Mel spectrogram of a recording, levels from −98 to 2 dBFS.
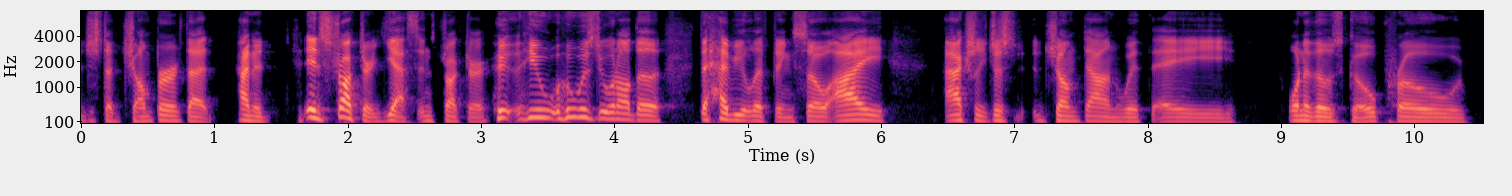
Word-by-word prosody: just 115 0 -7
a - - -2
jumper 120 +3 -2
that 110 -5 0 0.2
kinda 125 -6 +4 0.3
Instructor, 205 +1 +6
yes, 115 +6 0
instructor, 110 -2 -5
h 195 -1 +3
who 205 -3 +1
who 215 +4 +1
was 215 -4 +1
doing 170 -2 0
all 155 - +3
the 130 -4 +1 0.3
the - - +4
heavy 145 -6 +3
lifting, 115 -4 -4
so 115 0 -1
I 135 -1 +4 0.4
actually 135 -2 +2
just 125 -2 -4
jumped 120 -1 -1
down 115 -4 -2
with 105 0 -7
a 100 -2 -5 0.4
one 130 0 0
of 125 - +1
those 110 -3 +1
GoPro 105 -3 -3
120 Hz, 170 wpm, -26 LUFS, 110-140 Hz, 0.4 s, Instructor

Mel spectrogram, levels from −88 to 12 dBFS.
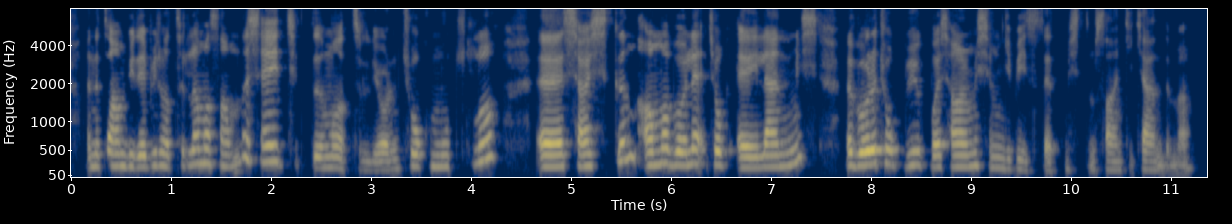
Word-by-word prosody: hani, 205 +3 -7
tam 215 -2 0
bire 200 -1 -1
bir 230 +1 -7
hatırlamasam 235 - -4
da 355 - -1
şey 290 -3 +1
çıktığımı 190 0 -6
hatırlıyorum. 150 -3 -5
Çok 210 +4 -4
mutlu, 245 - -4 0.4
eee, 205 0 +9
şaşkın 220 - 0
ama 240 +3 +2
böyle 235 +2 +2
çok 235 0 +2
eğlenmiş 205 - 0 0.3
ve 230 -1 +2
böyle 240 +2 +10
çok 250 -1 -3
büyük 235 +1 -6
başarmışım 200 0 -2
gibi 170 -1 -12
hissetmiştim 155 0 -12
sanki 150 -1 -9
kendimi. 160 +2 -8
210 Hz, 135 wpm, -23 LUFS, 190-245 Hz, 0.4 s, böyle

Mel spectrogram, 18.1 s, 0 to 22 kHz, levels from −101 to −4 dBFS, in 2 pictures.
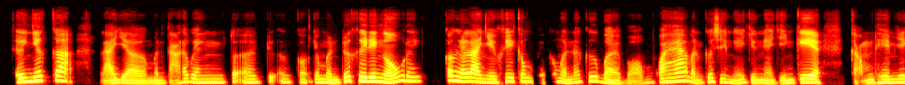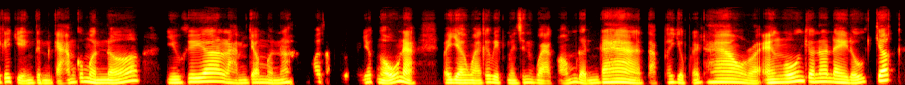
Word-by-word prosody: Thứ 165 - +3
nhất 200 +5 +3
á 220 -2 +3 0.3
là - - -3
giờ 125 -3 0
mình 115 0 -5
tạo 105 +1 -6
thói 160 - -2
quen 155 -1 -2
t - - -15
ơ, 155 -3 -2
ch - - -5
ơ, 155 -2 -7 0.2
c - - -19
cho 150 - -2
mình 140 -4 +1
trước 200 +9 +1
khi 200 -2 +7
đi 190 0 +7
ngủ 175 +4 +3
đi, 200 -2 -2 0.2
có - - +1
nghĩa 200 -4 +4
là 185 -2 +6
nhiều 145 -3 -1
khi 180 +6 -1
công 180 0 -3
việc - - -13
của 175 - -9
mình 145 -6 -1
nó 155 - -2
cứ 205 +1 0
bề 130 - 0
bộn 120 +4 -9
quá, 180 +7 +2
mình 135 -11 -3
cứ 170 - -1
suy 165 -3 -4
nghĩ 130 0 -4
chuyện 130 -1 -2
này, 115 -2 -3
chuyện 120 +3 -3
kia, 155 +1 +6 0.3
cộng 125 - -5
thêm 140 +2 +1
với 150 +1 +1
cái 175 +3 -1
chuyện 120 -4 -3
tình 120 -2 -4
cảm 145 +6 -4
của 180 - -4
mình 135 -7 +2
nữa, 150 - +2 0.3
nhiều 135 -1 -1
khi 175 +4 +1
á, 190 0 +5
làm 130 -7 -3
cho 130 - -2
mình 130 -4 -3
á, 135 +4 -1 0.2
khó 175 - -9
tập - - -15
trung 460 - -16
giấc 155 0 -6
ngủ 125 +6 +4
nè. 185 - +4 0.3
Bây 130 +1 -1
giờ 125 -2 +4
ngoài 120 -2 -1
cái 155 - -3
việc 130 -4 -3
mình 115 - -2
sinh 140 +4 -5
hoạt 110 -3 -4
ổn 125 +9 -5
định 120 -2 -2
ra, 150 -4 +3
tập - - -11
thể 150 - -3
dục 125 -4 -3
thể 130 - -4
thao, 155 -1 +2
rồi 110 -2 -2
ăn 145 +4 +2
uống 190 +6 +5
cho 180 - +2
nó 180 +1 +2
đầy 150 -5 +2
đủ 130 +5 +1
chất, 235 +2 +6
150 Hz, 300 wpm, -22 LUFS, 125-175 Hz, 0.3 s, khi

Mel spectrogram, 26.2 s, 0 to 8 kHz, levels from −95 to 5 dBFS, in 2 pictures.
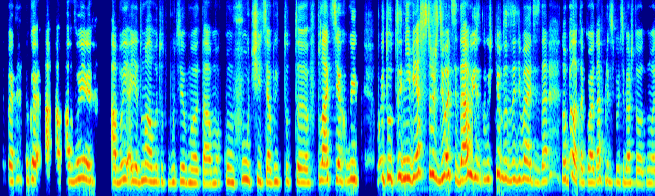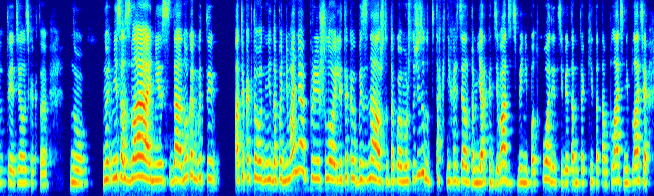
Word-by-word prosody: Такой 240 +3 -2
такой: 255 0 +4 0.2
"A 200 - +3
а 230 - 0
а 230 - +2
вы 260 +1 +3 0.4
а 220 - +3
вы 245 +4 0
а - - +1
я 225 0 +2
думала, 235 +1 +1
мы 225 0 -3
тут 220 -1 -10
будем 210 -1 -3
там 195 0 -3
кунг-фу 220 +6 -2
учить, 230 -2 -1
а 210 - +2
вы 225 +1 -3
тут 225 -2 -10
в 210 -2 -2
платьях, 245 -1 +3
вы 255 +1 +2 0.3
вы 275 +1 -2
тут 295 -3 +2
невесту 315 +5 +6
ждете, 305 +2 +5
да? 260 +5 +7
Вы 295 -6 +4
вы 260 +1 -3
чем 345 -4 +3
тут 275 -1 -1
занимаетесь, 255 -3 -1
да?" 235 +2 -3 0.3
Ну, 260 -1 -1
было 295 0 +3
такое, 215 0 -2
да, 230 +2 -1
в - - -17
принципе 220 -2 -8
у - - -6
тебя, 210 -1 -3
что 200 -2 -8
ну 205 - -9
вот 200 0 -10
ты 205 -1 -5
оделась 205 +1 -7
как-то 180 -2 -12 0.4
ну 195 -3 -6 0.3
ну 255 +2 0
не 280 +2 0
со 295 -2 +2
зла, 285 +1 +8
не 250 0 -3
с 245 0 +2
да. 245 +2 +2
Ну 285 +4 -3
как 320 -5 -1
бы 290 - -4
ты, 270 -3 -9 0.3
а - - +1
ты 315 - -3
как-то 280 +1 -2
вот 270 -1 -1
недопонимание 265 - -1
пришло, 275 -1 -2
или 245 +1 -2
ты 295 +3 -5
как 280 -2 -5
бы 260 - -4
знала, 255 -1 +2
что 230 -1 -11
такое 235 +1 -4
может 230 +1 -4
случиться, 335 +8 -2
но 265 - -4
ты 220 -2 -14
так 280 -1 -11
не 230 - -5
хотела 235 0 -4
там 210 -1 -5
ярко 215 +1 0
одеваться, 215 +2 0
тебе 210 +1 -6
не 210 -1 -4
подходит, 215 +5 -4
тебе 205 -2 -7
там 205 +1 -5
такие-то 205 +1 -9
там 190 -1 -10
платья, 235 +1 -2
не 205 - -5
платья, 230 +2 0
235 Hz, 215 wpm, -20 LUFS, 215-265 Hz, 0.4 s, зла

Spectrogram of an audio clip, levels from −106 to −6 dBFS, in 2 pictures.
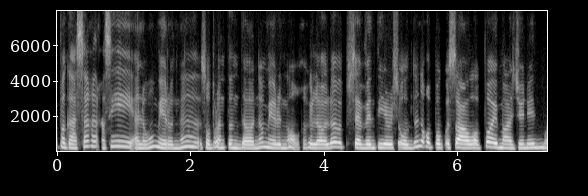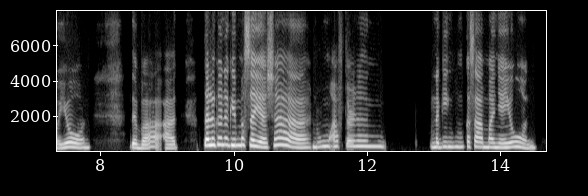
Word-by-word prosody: pag-asa 235 +3 -3
ka 290 -1 -7
kasi 280 +5 -4
alam 195 0 -3
mo 255 - -1
meron 210 -7 -1
nga 270 0 -2
sobrang 215 0 -2
tanda 200 -2 0
na, 245 +5 -2
meron 205 -4 0
nga 230 - -2
ako 215 -1 -8
kakilala 205 0 +1 0.2
70 205 -1 0
years 205 -1 +3
old 200 +2 -1
yun 285 - -2
nakapag-asawa 220 -5 +1
pa 270 -3 +2
imaginin 220 +1 0
mo 220 - -4
'yon, 230 0 0 0.6
'di 220 -3 +1
ba? 230 +9 -2
At 195 -1 -4 0.4
talaga 370 +2 +8
naging 360 -2 +4
masaya 310 -8 +3
siya 365 +9 +1 0.4
no'ng 280 +4 -2
after 295 +1 -4
nung 295 -2 -1 0.7
naging 265 +2 -2
kasama 265 -2 -1
niya 240 +2 +1
'yon, 235 -5 -3
235 Hz, 150 wpm, -22 LUFS, 210-275 Hz, 0.7 s, talaga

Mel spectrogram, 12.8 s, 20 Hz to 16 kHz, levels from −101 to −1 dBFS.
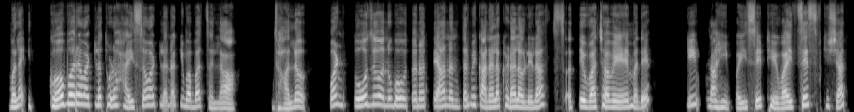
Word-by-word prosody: मला 205 +6 +3
इतकं 235 +5 +2
बरं 305 -1 +7
वाटलं 275 -1 0
थोडं 255 -2 +1
हायसं 205 +3 -1
वाटलं 270 +1 -2
ना, - - -3
की 265 - -11
बाबा 220 -1 +1
चला, 170 -2 -1 0.6
झालं. 170 +5 -1 0.4
पण 275 +3 +1 0.2
तो 245 +4 +5
जो 285 +1 -1
अनुभव 245 -1 +1
होतो 235 -2 -2
ना 230 +1 -1
त्यानंतर 230 -1 -1
मी 275 -1 -2
कानाला 210 -1 +2
खडा 240 -5 +2
लावलेला 195 +2 +1 0.2
स - - -12 0.2
तेव्हाच्या 205 -1 +4
वेळेमध्ये 200 - +1 0.6
की 285 +3 -1 0.2
नाही 200 -2 0
पैसे 185 +5 0
ठेवायचेच 200 - +2
खिशात, 210 -4 -1
220 Hz, 145 wpm, -24 LUFS, 195-260 Hz, 0.6 s, बरं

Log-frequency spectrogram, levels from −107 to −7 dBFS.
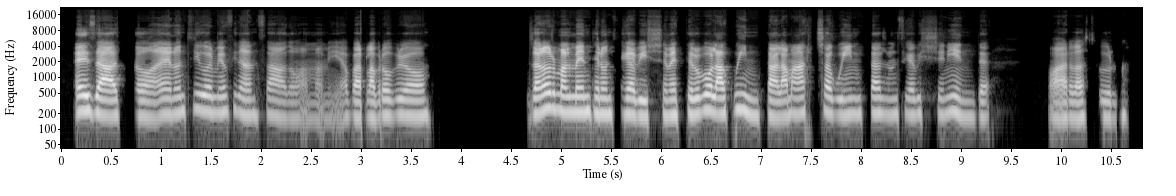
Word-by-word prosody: Esatto, 185 -5 +4
eh, 190 +4 +2
non 205 +2 -3
ti 245 +3 -14
dico 235 - -1
il 220 - -1
mio 210 +1 -5
fidanzato, 190 -5 -5
mamma 160 -1 -15
mia, 160 +2 -15
parla 170 0 0
proprio 185 0 -3 1.0
già 200 - +3
normalmente 215 -3 +5
non 200 0 0
si 200 +1 -21
capisce, 185 -2 -1
mette 190 +1 -2
proprio 220 +4 +1
la 200 -3 +7
quinta, 200 -6 -1
la 175 +1 +3
marcia 205 +2 -1
quinta, 200 +1 -4
non 195 -1 -11
si 195 - -21
capisce 195 +1 -11
niente. 175 -5 -7 0.5
Guarda, 170 -1 -3
assurdo. 170 0 -12
195 Hz, 165 wpm, -24 LUFS, 180-205 Hz, 1.0 s, la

